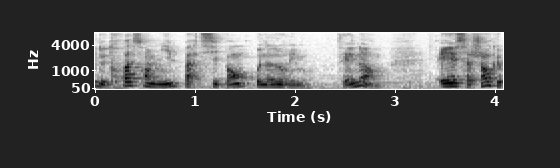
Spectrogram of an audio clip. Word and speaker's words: NaNoWriMo: NaNoWriMo, NaNoWriMo, chacun le prononce à sa façon. Moi, je prononce NaNoWriMo parce que le rrr, ça me fait mal à la tête.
